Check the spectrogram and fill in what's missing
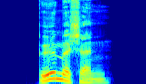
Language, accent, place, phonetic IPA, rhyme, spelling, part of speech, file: German, Germany, Berlin, [ˈbøːmɪʃn̩], -øːmɪʃn̩, böhmischen, adjective, De-böhmischen.ogg
- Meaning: inflection of böhmisch: 1. strong genitive masculine/neuter singular 2. weak/mixed genitive/dative all-gender singular 3. strong/weak/mixed accusative masculine singular 4. strong dative plural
